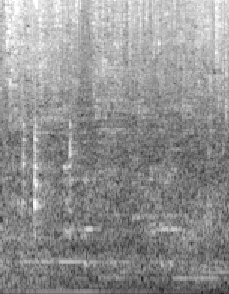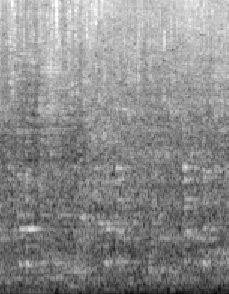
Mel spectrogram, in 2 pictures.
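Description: Water running steadily from a salon shampoo basin's hand sprayer onto hair and into the basin.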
